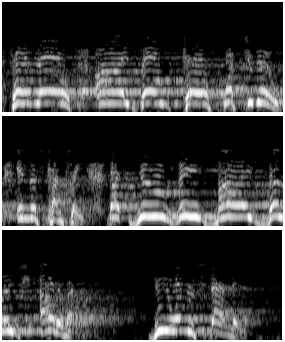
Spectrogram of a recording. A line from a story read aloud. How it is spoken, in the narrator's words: screaming at the top of his lungs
